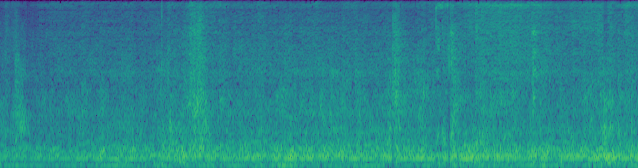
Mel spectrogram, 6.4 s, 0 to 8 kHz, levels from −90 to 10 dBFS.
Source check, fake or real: fake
